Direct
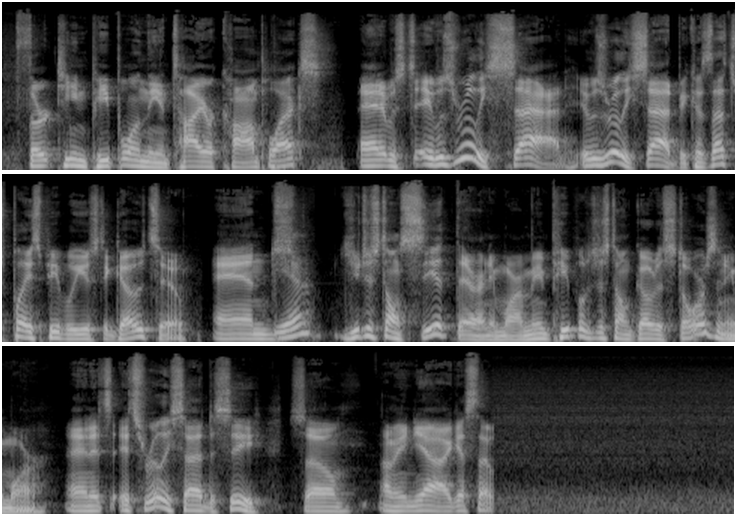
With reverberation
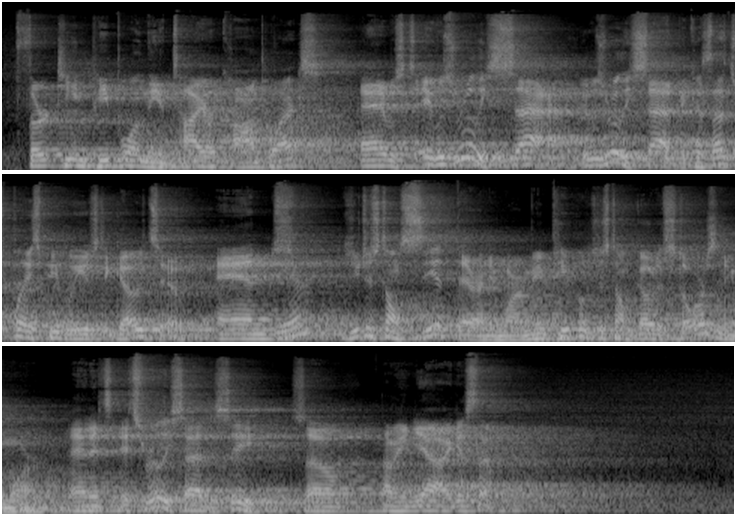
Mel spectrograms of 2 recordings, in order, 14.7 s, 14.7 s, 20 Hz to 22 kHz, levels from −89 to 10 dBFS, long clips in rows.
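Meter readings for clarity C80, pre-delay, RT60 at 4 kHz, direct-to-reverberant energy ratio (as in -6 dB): 5.5 dB, 3 ms, 1.9 s, 3.0 dB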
